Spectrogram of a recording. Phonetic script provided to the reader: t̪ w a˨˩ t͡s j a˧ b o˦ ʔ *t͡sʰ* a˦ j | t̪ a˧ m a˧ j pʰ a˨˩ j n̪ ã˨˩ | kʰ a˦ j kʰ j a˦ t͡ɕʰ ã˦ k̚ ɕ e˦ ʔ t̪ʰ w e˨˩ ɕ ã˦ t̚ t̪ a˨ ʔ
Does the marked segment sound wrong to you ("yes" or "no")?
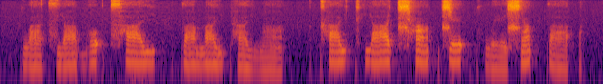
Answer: no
